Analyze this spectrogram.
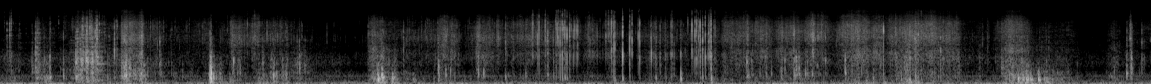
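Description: A plastic bag crinkles and rustles as it is torn open.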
